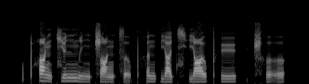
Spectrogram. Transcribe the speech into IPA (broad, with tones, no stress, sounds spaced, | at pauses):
pʰ ɑ˥˩ ŋ t͡ɕ y˥ n m i˧˥ ŋ ʈ͡ʂ ɑ˧˥ ŋ t͡s ɤ̰˨˩ pʰ ə˥˧ n p j ä˥˩ t͡ɕʰ j ɑ˥ ʊ̯ pʰ y˥ | ʈ͡ʂʰ ɤ̰˨˩˦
